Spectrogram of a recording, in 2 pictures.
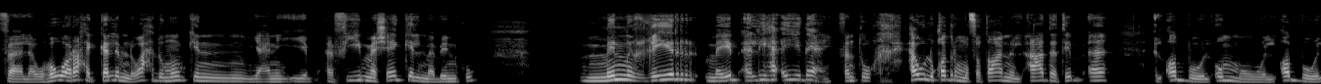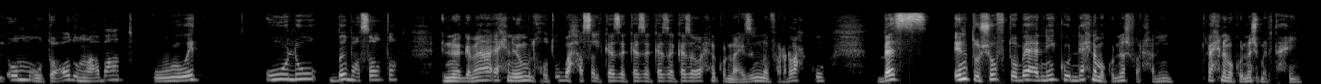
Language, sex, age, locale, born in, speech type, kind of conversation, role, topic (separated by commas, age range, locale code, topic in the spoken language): Arabic, male, 30-34, ar-EG, Egypt, conversation, advice, advisor, إزاي أتعامل مع اختلاف توقعات أهلي وأصحابي بخصوص تنظيم والاحتفال بالمناسبات الاجتماعية؟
